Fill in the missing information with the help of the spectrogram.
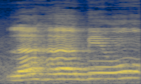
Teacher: Kalau dimasukkan dalam istilah tajwid disebut idgham. Idgham bi gunnah, memasukkan dengan dengung dan ditahan.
